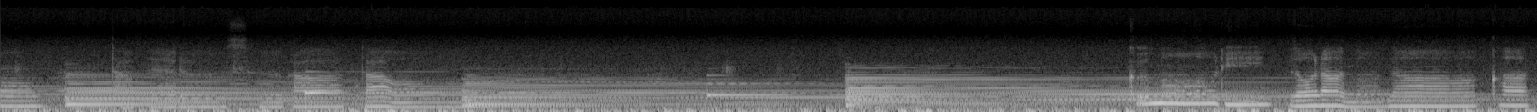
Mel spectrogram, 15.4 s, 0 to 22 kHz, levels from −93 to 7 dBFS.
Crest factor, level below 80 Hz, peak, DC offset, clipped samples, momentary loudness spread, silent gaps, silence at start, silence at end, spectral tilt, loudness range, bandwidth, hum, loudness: 14 dB; -36 dBFS; -10 dBFS; under 0.1%; under 0.1%; 10 LU; none; 0 s; 0 s; -10.5 dB/octave; 5 LU; 6 kHz; none; -27 LUFS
